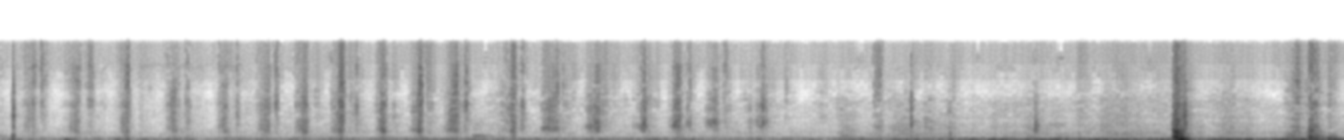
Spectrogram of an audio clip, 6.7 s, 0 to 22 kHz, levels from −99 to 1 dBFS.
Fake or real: real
